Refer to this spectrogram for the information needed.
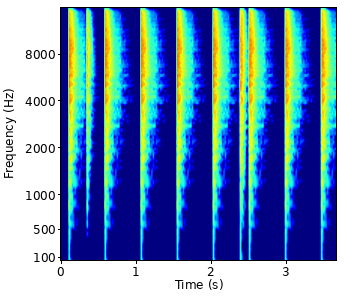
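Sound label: Hat Loop, 125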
